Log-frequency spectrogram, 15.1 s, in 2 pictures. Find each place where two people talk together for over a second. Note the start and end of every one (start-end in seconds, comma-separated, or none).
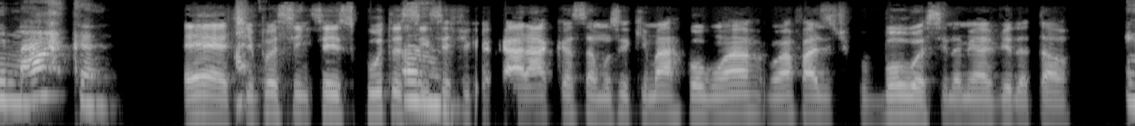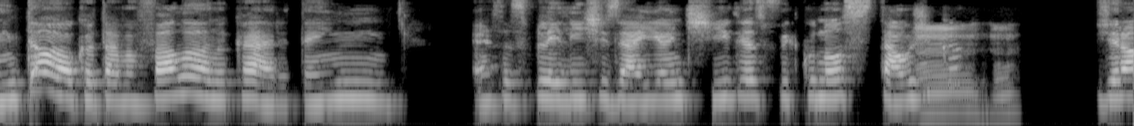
none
